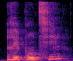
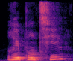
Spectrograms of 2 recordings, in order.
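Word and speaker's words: répond-il: qui suit par exemple répond-t-il répond-t-il le D se prononce t répond-t-il ou encore mange-t-elle mange-t-elle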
